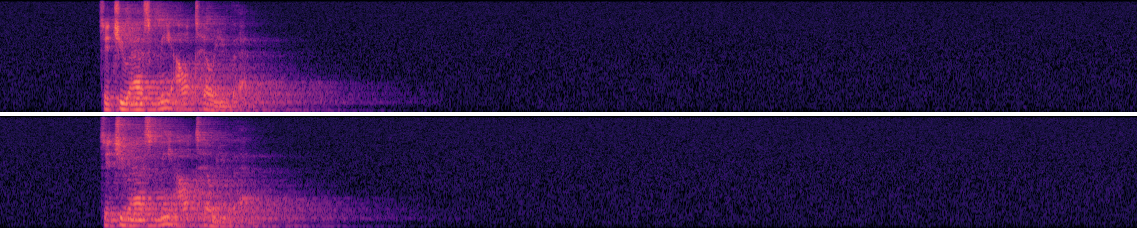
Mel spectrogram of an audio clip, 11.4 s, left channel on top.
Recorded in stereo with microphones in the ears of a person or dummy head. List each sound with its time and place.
1.0 s a man speaking: 70° left (ahead or behind), 1.1 m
